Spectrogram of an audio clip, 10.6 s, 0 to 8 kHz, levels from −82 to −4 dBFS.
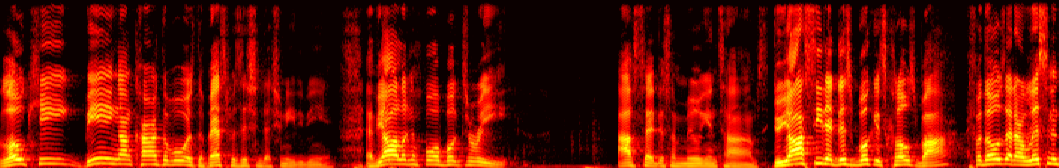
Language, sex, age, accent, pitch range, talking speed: English, male, 10-29, American, 120-185 Hz, 230 wpm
